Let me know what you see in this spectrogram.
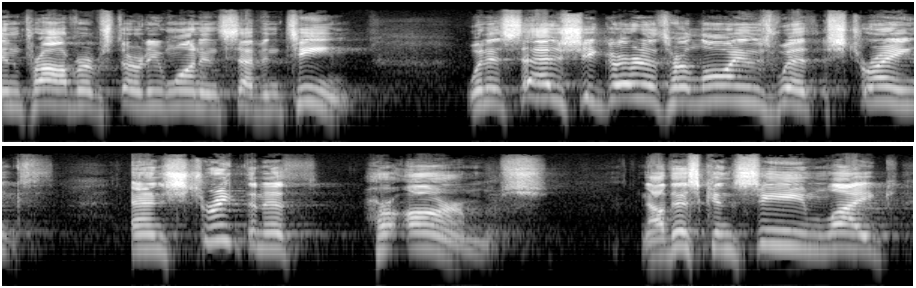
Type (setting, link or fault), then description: setting, large echoing room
